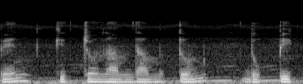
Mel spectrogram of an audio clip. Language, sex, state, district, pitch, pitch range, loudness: Karbi, male, Assam, Karbi Anglong, 120 Hz, 115-145 Hz, -16 LUFS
